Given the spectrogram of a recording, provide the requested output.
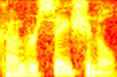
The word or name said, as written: conversational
